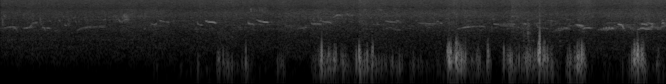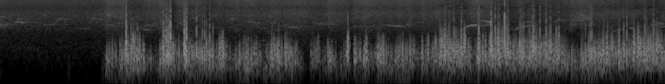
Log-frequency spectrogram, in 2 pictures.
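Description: Birds chirping faintly, then wind buffeting the microphone in irregular gusts from a few seconds in, turning continuous and loud about ten seconds in and covering the birdsong.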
